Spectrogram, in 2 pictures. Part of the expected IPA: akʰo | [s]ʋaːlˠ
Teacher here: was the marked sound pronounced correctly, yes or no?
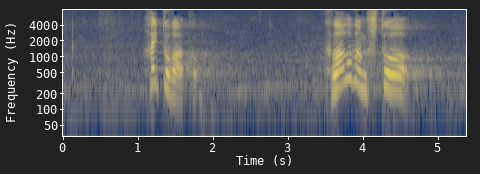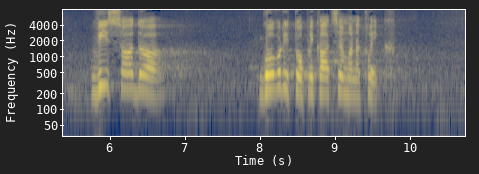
no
